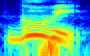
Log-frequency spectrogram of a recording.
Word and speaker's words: GUI: a graphical user interface gui pronounced as gui between a computer and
